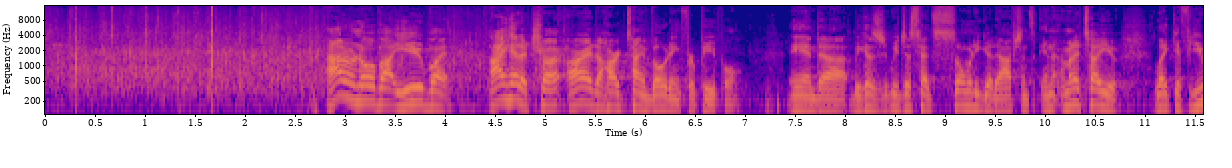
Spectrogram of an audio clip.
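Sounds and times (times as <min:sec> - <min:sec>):
crowd applauding: 0:00.0 - 0:05.8
speech: 0:02.8 - 0:11.5.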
